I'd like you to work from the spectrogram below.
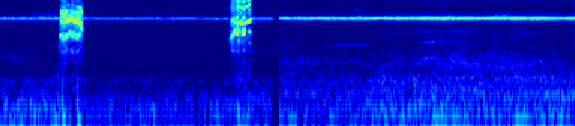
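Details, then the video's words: Green-cheeked conure playing by itself in the forest utters two gritty, abrupt screeches about one and a half seconds apart; a steady high-pitched whine runs underneath. "I play alone in the forest : green cheek conure parrot sounds."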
